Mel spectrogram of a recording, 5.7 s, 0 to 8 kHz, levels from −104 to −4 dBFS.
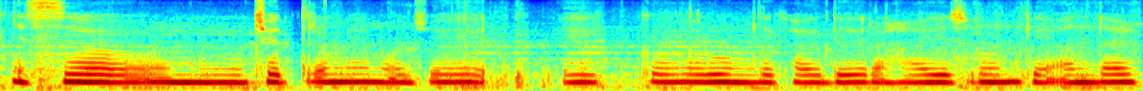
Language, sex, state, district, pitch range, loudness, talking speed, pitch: Hindi, female, Madhya Pradesh, Bhopal, 205-210 Hz, -13 LUFS, 180 wpm, 210 Hz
